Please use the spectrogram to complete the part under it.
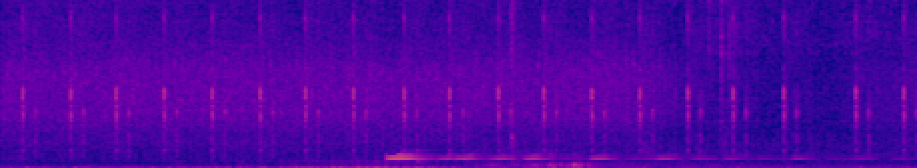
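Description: Steady rain patters through a forest soundscape in an indie video game, a continuous hiss with a sustained tone joining midway. No one talks.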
